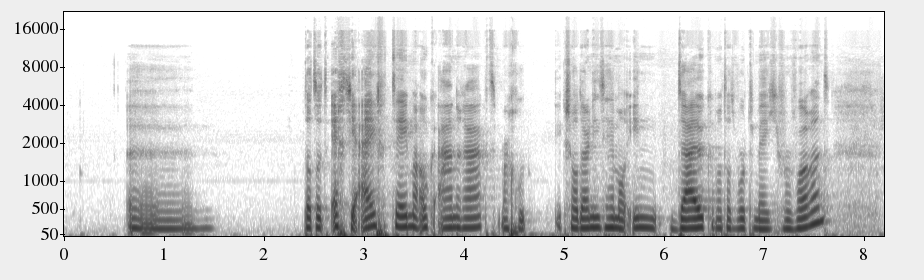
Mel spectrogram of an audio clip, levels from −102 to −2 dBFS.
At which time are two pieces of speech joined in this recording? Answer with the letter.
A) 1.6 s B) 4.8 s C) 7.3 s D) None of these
B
